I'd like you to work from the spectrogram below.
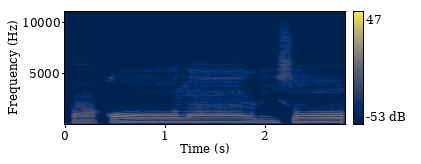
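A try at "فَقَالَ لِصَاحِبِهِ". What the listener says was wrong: Lanya pendek. Faqala Faqala lisahibihi wa huwa yuhawiruhu.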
